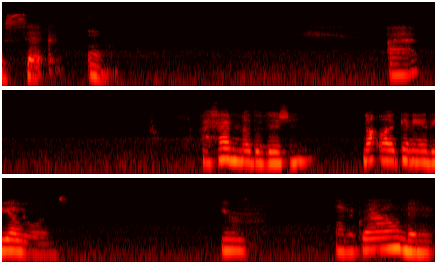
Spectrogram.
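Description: A young boy speaks in short, emotional bursts close by.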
